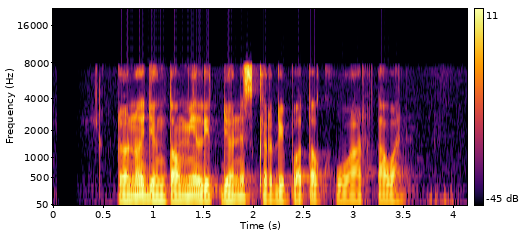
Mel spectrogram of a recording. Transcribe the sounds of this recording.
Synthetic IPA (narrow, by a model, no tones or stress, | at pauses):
dɔnɔd͡ʒɨŋt̪ɔmilit̪̚d͡ʒonəskɨrdipɔt̪ɔkuwart̪awan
